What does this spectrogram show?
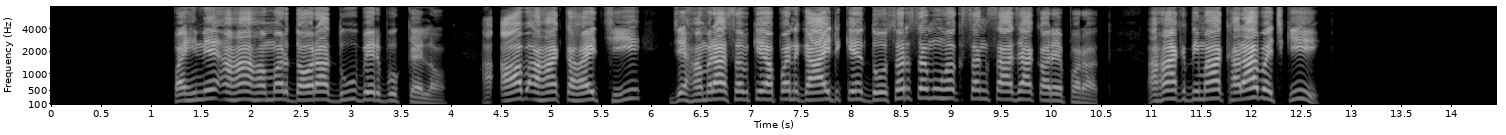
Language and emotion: Maithili, angry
